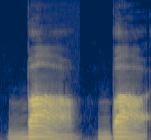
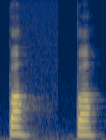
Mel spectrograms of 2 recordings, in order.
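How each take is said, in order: First: The vowel is long. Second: The vowel is short. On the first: "with the long vowel ah, you would pronounce it ba ba. It's pronounced long" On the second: "with a short vowel ah, you would pronounce it"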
